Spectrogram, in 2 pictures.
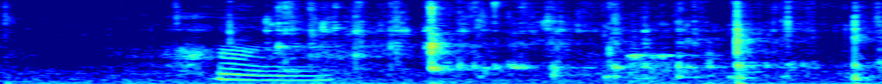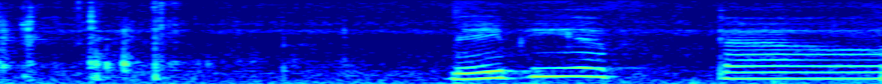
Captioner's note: pouring sound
